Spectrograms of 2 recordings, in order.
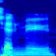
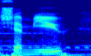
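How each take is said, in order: First: The second syllable is not said as 'mew'. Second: The second syllable is said as 'mew'. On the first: The speaker calls it right. "It's Shenmue" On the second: The speaker calls it wrong. "I always pronounce it Shenmue. M E M U E to me is Mew"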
